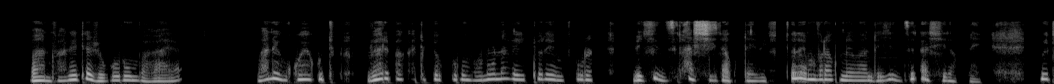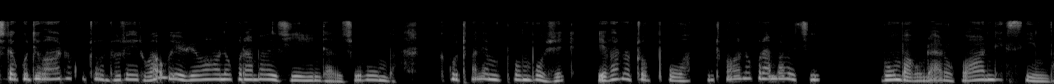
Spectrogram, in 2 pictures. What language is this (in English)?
Ndau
